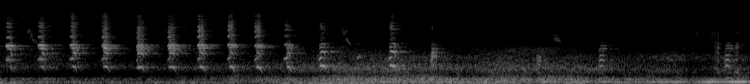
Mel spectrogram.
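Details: In a backyard farm with two males and one female hybrid runner and a mallard couple, a duck gives about nine loud, harsh quacks, roughly three per second, then scattered softer calls over a steady low rumble.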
